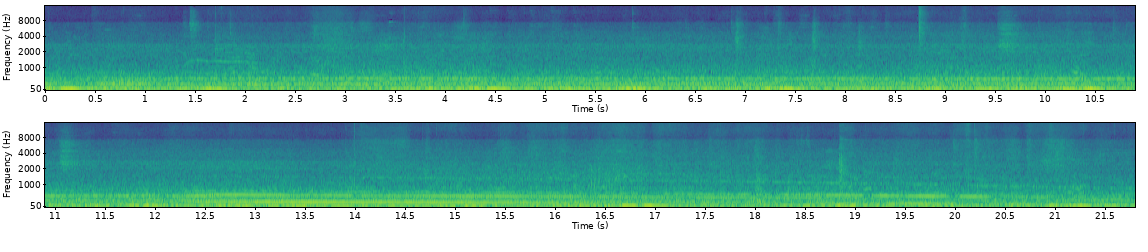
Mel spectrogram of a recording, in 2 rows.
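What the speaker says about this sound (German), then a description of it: "Dieser Zug endet hier. This train terminates here." A Berlin U-Bahn H95 train on line U5 arrives at Hauptbahnhof with a steady loud rumble, rising and falling brake whines and squeals, and faint clatter, all close and continuous.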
